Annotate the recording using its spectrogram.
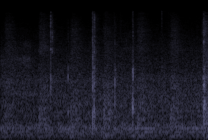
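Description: Several faint clicks and light handling noise from a plastic Epiphany Shape Studio craft punch being fiddled with to free the pressed piece.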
